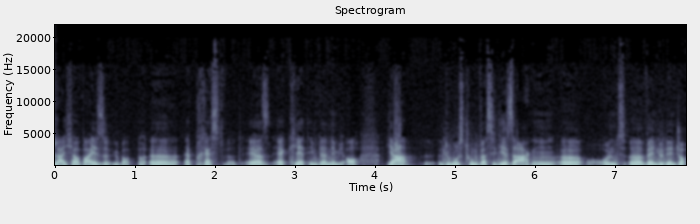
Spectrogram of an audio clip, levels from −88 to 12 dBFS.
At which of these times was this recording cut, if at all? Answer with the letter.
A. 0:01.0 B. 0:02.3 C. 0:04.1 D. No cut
C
